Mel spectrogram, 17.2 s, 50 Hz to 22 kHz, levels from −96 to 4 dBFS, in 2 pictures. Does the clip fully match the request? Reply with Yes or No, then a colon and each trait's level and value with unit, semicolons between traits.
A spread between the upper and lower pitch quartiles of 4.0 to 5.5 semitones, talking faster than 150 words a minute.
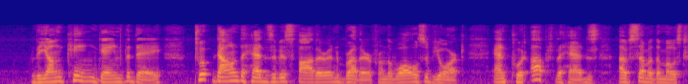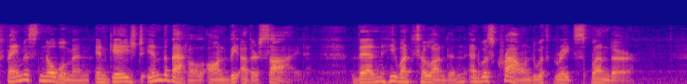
Yes: average, 4.7 semitones; average, 180 wpm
